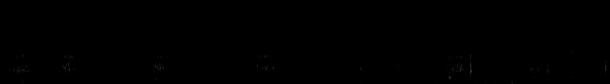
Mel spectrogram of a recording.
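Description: Faint, short swishes of an oil-paint bristle brush stroked across the painting surface, repeating irregularly about one or two a second.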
